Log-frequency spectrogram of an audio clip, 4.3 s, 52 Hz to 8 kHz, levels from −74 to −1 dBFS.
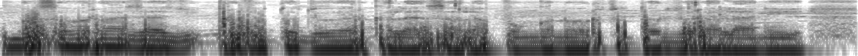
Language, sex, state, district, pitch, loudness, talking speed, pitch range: Telugu, male, Andhra Pradesh, Chittoor, 95 Hz, -20 LUFS, 85 wpm, 90-110 Hz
